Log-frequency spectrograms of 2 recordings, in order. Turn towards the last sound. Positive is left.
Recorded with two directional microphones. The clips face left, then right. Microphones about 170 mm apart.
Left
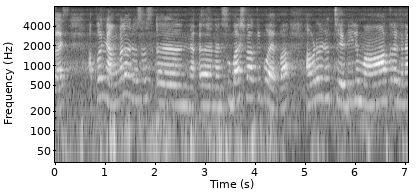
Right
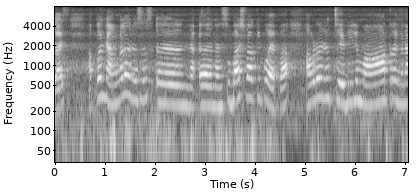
turn(degrees=-40)  # may be behind; listen again after turning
